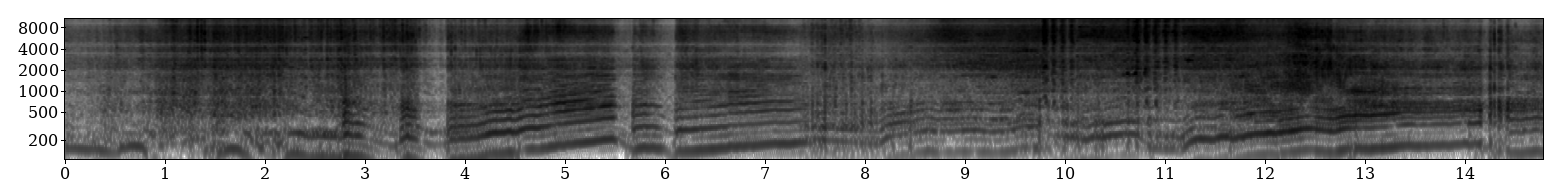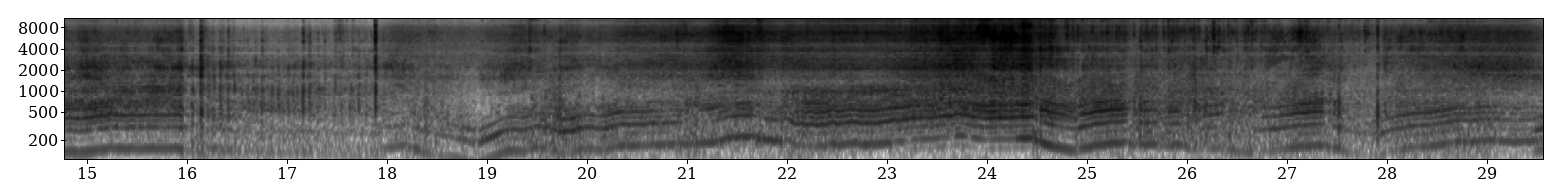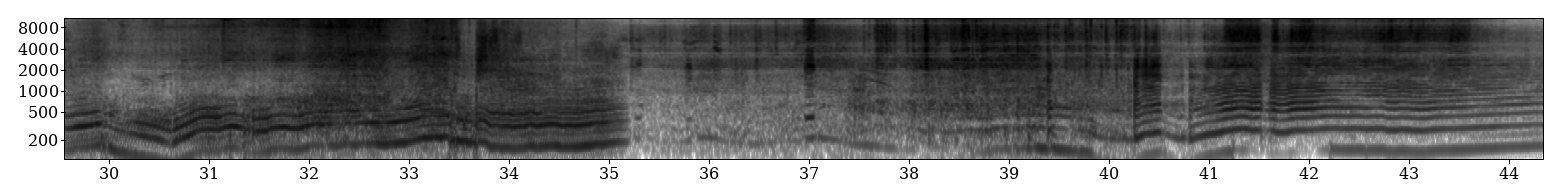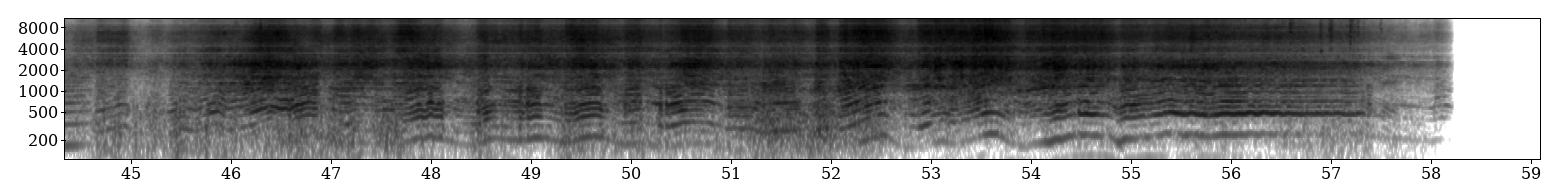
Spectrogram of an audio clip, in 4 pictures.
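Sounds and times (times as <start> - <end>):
rally car engines revving: 0.0 - 58.2.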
